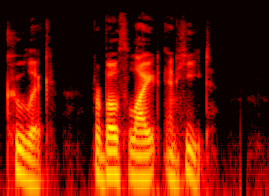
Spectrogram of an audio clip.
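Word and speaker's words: qulliq: The Inuit traditionally use seal oil lamps, called kulik, pronounced kulik, for both light and heat.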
